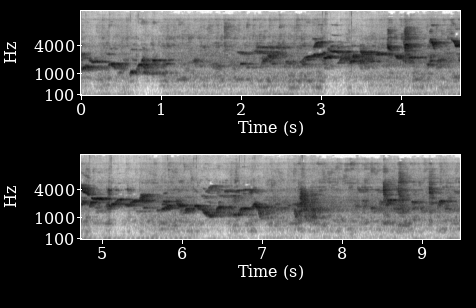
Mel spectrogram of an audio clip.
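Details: White-rumped shama singing a long, rich, varied song of quick whistled notes and slurred phrases that rise and fall rapidly, delivered in near-continuous bursts with short pauses, over a faint low background hum.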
